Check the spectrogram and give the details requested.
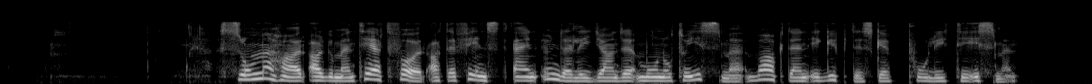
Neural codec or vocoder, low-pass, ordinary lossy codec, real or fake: none; 7.2 kHz; Opus, 64 kbps; real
